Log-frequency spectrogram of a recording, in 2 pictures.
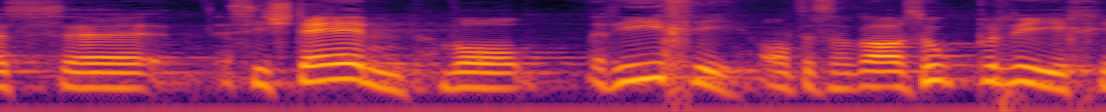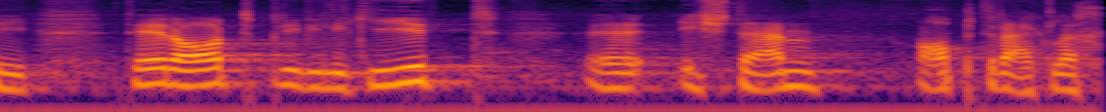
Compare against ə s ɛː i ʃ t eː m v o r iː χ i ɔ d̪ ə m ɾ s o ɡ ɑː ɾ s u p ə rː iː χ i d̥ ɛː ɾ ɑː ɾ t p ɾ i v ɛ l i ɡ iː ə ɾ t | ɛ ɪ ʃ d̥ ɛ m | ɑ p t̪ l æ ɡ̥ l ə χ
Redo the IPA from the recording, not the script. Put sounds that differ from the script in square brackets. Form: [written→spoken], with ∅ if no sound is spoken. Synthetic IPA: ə s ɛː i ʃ t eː m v o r iː χ i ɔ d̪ ə [m→∅] ɾ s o ɡ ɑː ɾ s u p ə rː iː χ i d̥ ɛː ɾ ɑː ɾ t p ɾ i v [ɛ→i] l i ɡ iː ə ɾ t | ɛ ɪ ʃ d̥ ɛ m | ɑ p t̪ [l→ɾ] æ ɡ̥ l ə χ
